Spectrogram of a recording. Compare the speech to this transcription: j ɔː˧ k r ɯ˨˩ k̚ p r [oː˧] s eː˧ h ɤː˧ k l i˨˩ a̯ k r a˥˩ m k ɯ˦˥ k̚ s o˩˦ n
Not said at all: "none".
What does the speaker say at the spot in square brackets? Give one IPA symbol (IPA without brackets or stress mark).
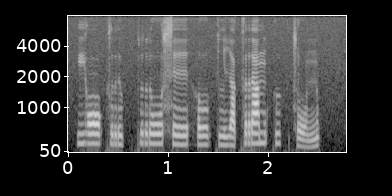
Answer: oː˦˥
